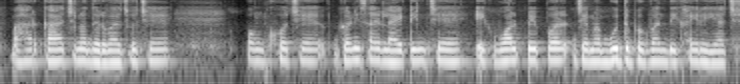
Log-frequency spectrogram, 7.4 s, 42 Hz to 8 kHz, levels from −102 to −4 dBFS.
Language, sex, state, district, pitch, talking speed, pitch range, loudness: Gujarati, female, Gujarat, Valsad, 180 Hz, 145 wpm, 175-185 Hz, -17 LUFS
